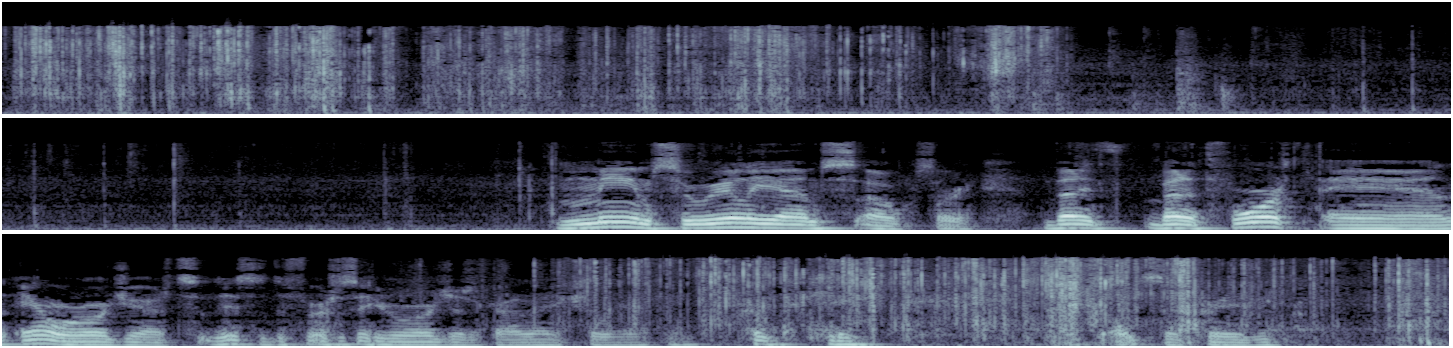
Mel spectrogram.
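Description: Foil wrappers crinkle and rustle as packs are torn open.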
